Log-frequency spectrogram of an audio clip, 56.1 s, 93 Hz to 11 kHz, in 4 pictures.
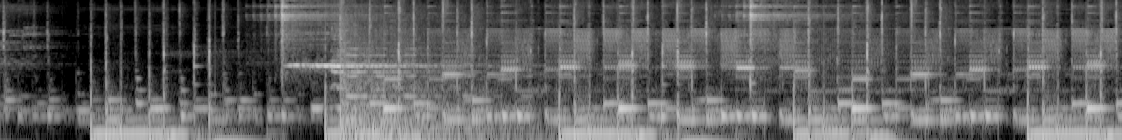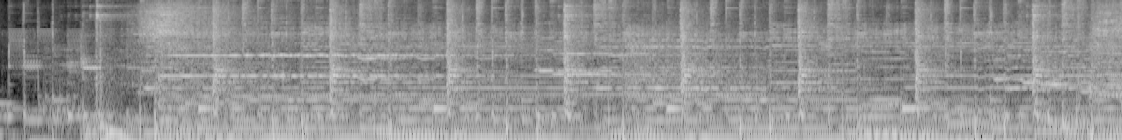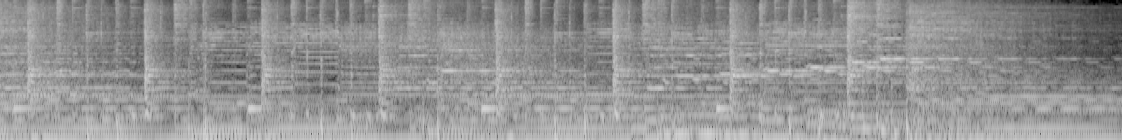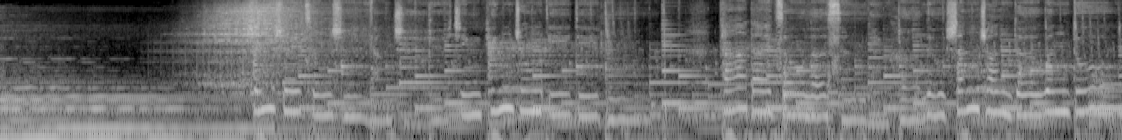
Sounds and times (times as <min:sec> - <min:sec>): Drum machine: 0:01.2 - 0:41.3.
